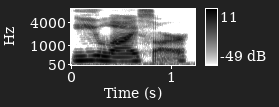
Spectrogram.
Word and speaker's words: ELISA: an inhibition elisar it's spelled Elisa but it's pronounced elisar and basically it measures how well the boiled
